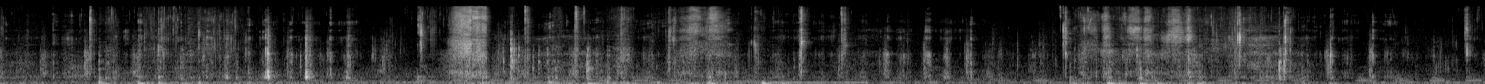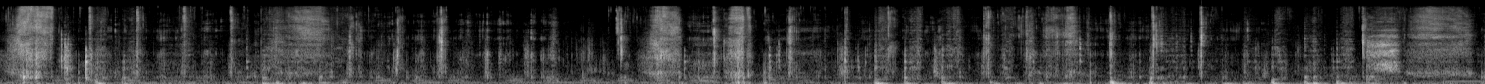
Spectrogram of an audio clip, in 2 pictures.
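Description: Close-up eating sounds: a person chewing and smacking on mouthfuls of rice and curry eaten by hand, with many short wet clicks. There is also the rustle of fingers gathering rice on a plate.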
